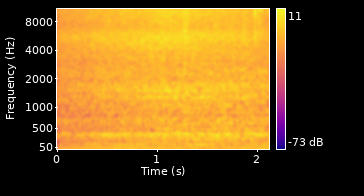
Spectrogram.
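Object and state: Nothing is struck.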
